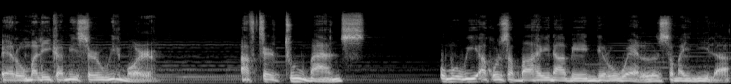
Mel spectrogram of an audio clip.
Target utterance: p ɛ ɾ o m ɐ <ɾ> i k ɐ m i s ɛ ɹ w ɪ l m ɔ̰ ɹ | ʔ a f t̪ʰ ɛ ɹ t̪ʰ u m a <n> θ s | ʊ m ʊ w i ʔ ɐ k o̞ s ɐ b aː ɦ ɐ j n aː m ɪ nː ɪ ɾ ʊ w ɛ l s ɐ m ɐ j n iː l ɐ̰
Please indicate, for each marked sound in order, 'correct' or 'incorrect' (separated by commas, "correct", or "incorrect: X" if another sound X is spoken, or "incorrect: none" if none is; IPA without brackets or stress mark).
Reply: incorrect: l, correct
